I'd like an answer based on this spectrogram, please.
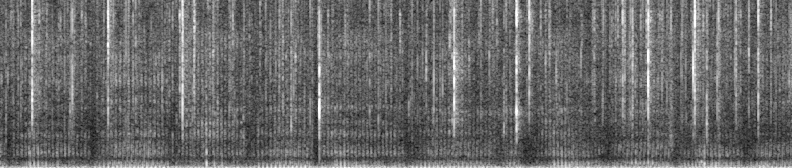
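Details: Soft low purring from a domestic cat runs beneath frequent dry crackles and sharp pops of a fireplace, the rumble gently pulsing with breaths; cozy ASMR ambience for insomnia relief.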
